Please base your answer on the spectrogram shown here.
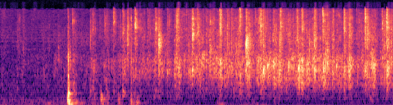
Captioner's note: audience applauds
